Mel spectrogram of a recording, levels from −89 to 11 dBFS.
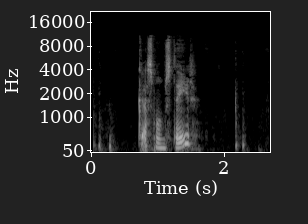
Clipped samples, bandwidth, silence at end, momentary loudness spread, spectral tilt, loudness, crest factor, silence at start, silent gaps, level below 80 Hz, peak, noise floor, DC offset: under 0.1%; 11.5 kHz; 0.5 s; 24 LU; -4.5 dB/octave; -28 LUFS; 20 dB; 0.1 s; none; -62 dBFS; -12 dBFS; -76 dBFS; under 0.1%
